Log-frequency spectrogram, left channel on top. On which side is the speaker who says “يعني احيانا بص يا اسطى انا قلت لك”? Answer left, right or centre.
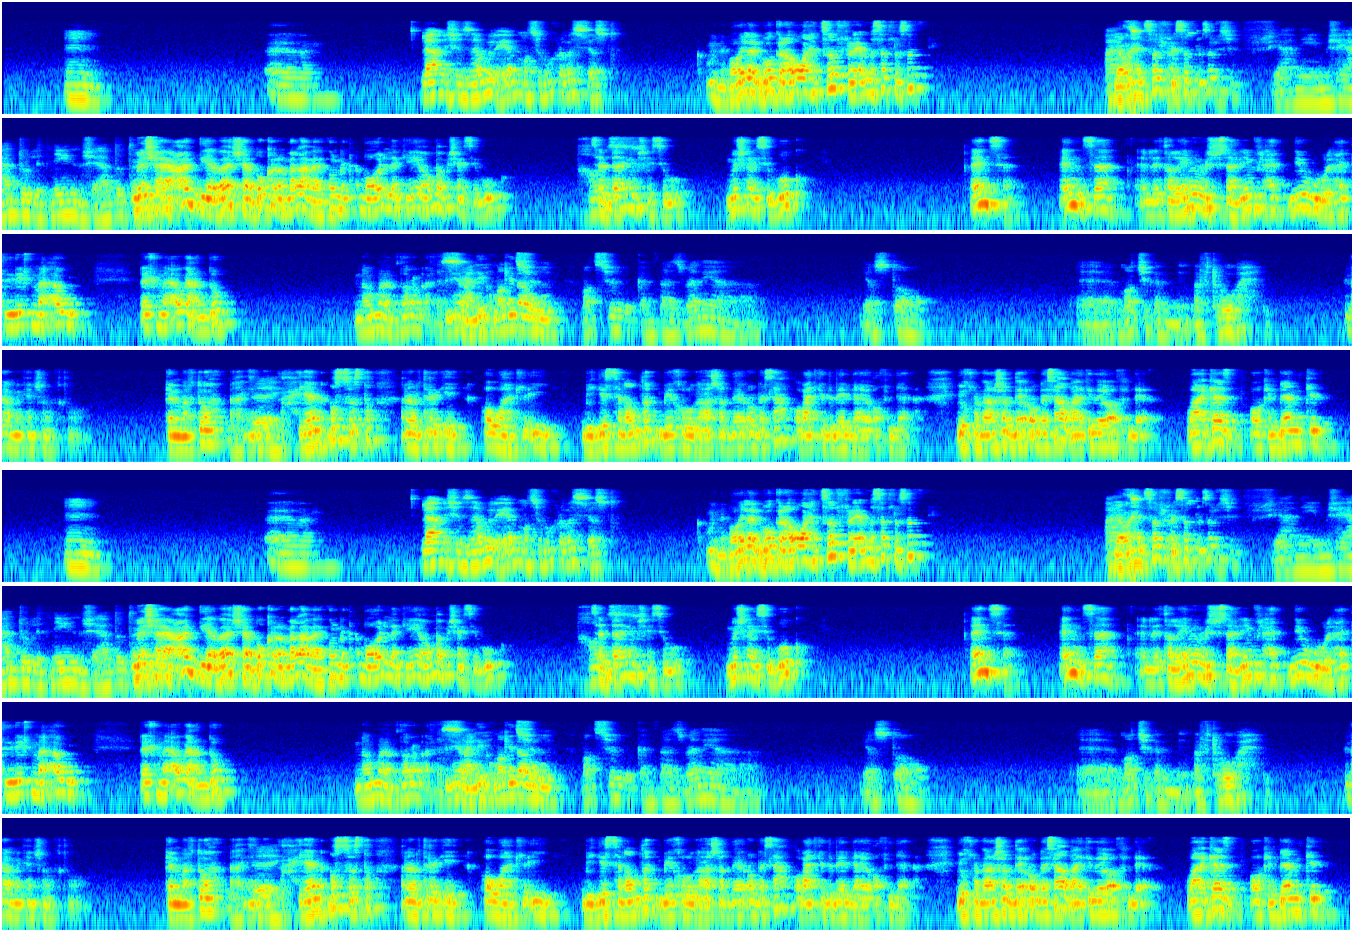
Right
